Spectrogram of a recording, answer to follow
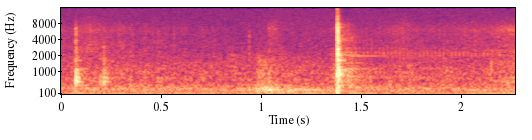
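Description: A sharp switch click about halfway through, with a few fainter clicks just before it, as a sodium lamp's demonstration unit is switched on, over a faint steady low hum.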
